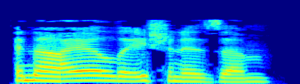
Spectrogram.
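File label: "annihilationism", British English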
